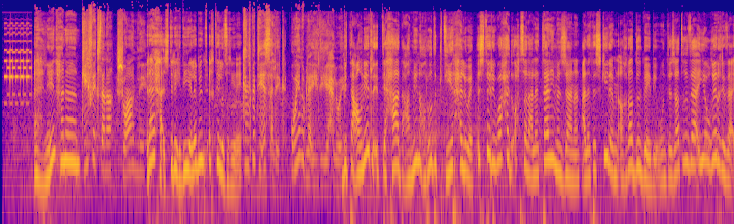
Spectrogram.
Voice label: syrian, syrian voiceover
